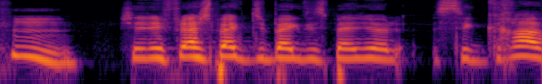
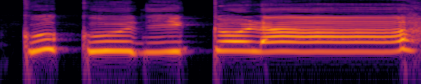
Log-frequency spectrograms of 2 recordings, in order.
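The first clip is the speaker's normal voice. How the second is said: drawn-out, loud and higher coucou; excited greeting; 7 semitones higher, 8 dB louder, much slower than usual. Real, not acted. Streamer greeting her regular viewer Nicolas, drawn-out and excited. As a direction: call out happily to a favourite viewer.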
